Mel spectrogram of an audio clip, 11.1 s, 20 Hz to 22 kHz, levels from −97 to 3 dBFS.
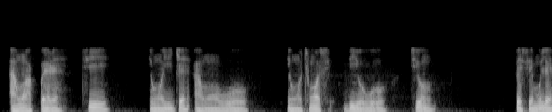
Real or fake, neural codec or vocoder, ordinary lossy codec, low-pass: fake; vocoder, 22.05 kHz, 80 mel bands, Vocos; none; 3.6 kHz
